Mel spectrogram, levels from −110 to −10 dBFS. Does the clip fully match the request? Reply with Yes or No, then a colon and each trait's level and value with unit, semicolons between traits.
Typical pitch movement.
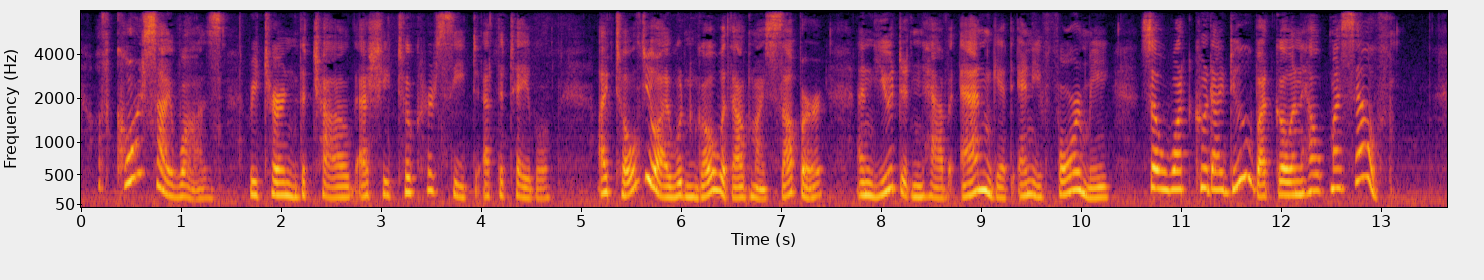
No: wide, 7.8 semitones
